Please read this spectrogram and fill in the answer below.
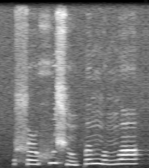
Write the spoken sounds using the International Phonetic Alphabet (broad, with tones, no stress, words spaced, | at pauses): ɬə˞˧xʷɪ˦ɕũ˨ pə˦ŋʷə˧ ŋʷɑ˦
